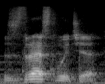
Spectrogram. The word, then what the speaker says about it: здравствуйте: It's здравствуйте.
